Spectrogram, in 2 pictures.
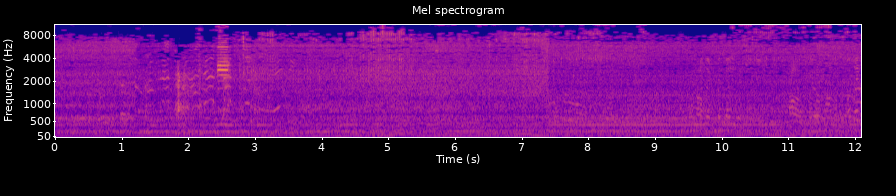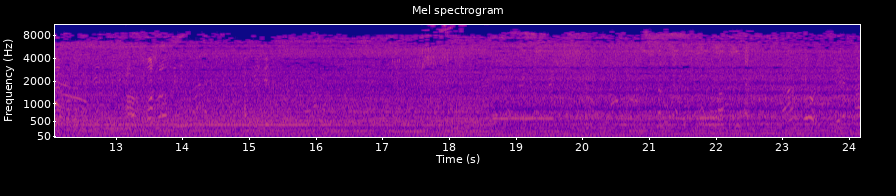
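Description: A steady engine hum with faint voices in the background, and one short sharp sound about two and a half seconds in.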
